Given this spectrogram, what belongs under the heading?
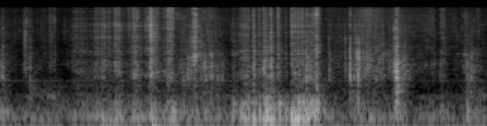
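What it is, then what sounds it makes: Dry soap bar being cut. A metal blade cuts and scrapes crumbly layers off a solid, dry peach soap bar held in the hand. Dry, crisp scraping and crackling strokes come in quick bursts with bright crumbly edges over a soft, low rumble. The short, sharp scrapes stop quickly and leave little ring.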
